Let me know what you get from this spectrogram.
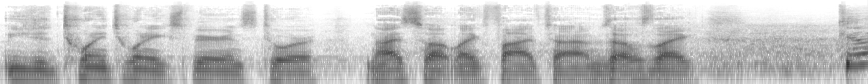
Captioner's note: light laughter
